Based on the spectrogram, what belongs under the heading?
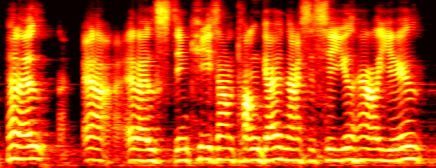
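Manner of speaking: high, bright cheeky puppet voice; cheeky skunk puppet greeting kids; Pongo voice. Shown as a demonstration. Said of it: "Pongo is".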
